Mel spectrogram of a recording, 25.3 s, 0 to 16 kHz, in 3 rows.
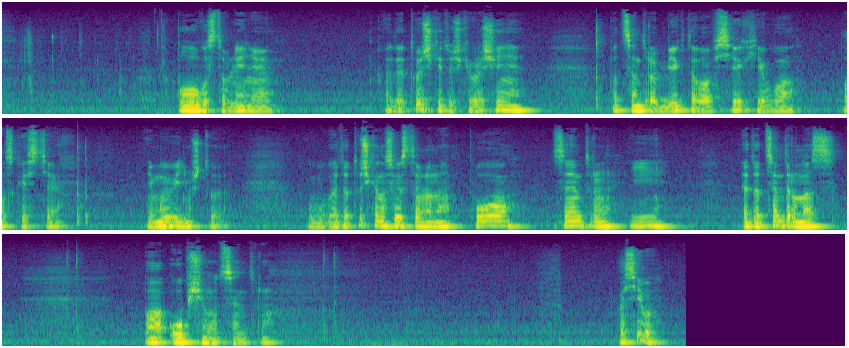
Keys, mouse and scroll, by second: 6.1 middle click, 17.7 click.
